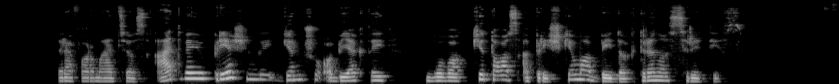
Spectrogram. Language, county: Lithuanian, Vilnius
